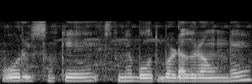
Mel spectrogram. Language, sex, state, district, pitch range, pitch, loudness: Hindi, male, Uttar Pradesh, Saharanpur, 155-205 Hz, 165 Hz, -17 LUFS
